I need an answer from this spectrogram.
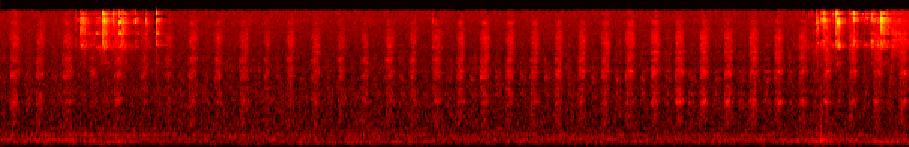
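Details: A Scottish Terrier at play pants rapidly and steadily, about three breaths per second, in a rhythmic, breathy pulse. Brief high rustling sounds come near the start and again near the end.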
